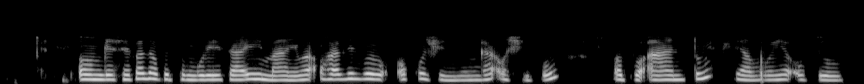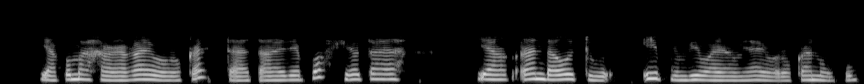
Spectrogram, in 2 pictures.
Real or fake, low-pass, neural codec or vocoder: fake; 3.6 kHz; codec, 16 kHz, 4.8 kbps, FACodec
